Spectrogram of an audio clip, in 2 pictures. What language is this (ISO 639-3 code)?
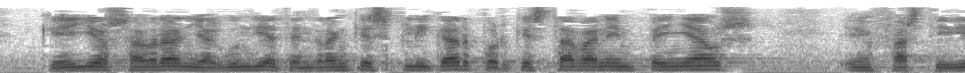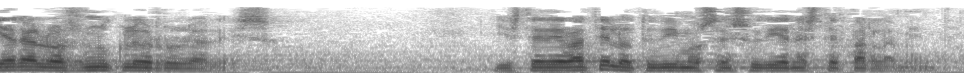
spa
